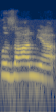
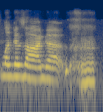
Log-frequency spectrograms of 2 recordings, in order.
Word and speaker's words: lasagna: I just didn't realize it was pronounced lasagna. I thought it was pronounced lagazaga.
